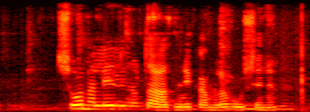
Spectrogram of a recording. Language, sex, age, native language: Icelandic, female, 13, Icelandic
